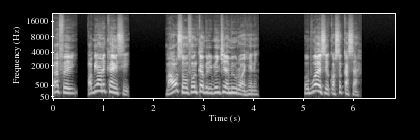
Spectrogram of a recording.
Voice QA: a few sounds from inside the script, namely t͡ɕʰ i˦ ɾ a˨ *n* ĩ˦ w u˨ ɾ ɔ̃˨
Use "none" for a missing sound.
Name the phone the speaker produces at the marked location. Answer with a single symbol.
m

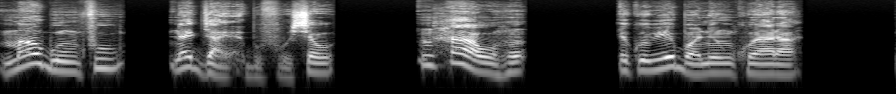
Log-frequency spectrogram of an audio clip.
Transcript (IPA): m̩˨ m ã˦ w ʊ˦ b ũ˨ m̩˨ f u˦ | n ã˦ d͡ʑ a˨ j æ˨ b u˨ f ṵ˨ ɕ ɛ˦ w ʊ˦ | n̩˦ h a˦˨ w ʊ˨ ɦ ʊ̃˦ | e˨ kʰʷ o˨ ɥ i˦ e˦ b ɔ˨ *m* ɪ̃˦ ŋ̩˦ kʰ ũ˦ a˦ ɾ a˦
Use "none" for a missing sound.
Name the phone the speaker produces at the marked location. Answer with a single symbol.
n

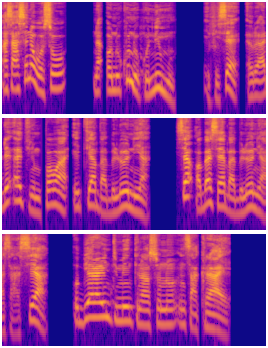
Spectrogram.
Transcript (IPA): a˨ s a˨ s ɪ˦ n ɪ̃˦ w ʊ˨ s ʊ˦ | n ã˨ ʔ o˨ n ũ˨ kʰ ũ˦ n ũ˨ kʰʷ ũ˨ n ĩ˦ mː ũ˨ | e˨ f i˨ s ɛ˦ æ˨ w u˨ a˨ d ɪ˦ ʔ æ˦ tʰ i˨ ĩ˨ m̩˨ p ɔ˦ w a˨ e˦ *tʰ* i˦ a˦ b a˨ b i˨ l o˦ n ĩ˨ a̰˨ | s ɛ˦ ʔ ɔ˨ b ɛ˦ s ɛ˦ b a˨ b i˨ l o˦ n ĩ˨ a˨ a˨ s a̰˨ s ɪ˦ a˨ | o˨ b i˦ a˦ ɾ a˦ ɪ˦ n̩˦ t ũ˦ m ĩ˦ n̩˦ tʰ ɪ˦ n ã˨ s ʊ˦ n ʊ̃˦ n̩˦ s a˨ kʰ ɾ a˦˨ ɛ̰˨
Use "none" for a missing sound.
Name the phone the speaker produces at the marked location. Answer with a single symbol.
tʰ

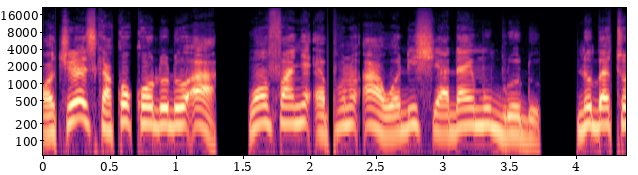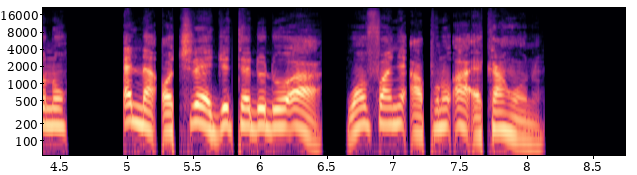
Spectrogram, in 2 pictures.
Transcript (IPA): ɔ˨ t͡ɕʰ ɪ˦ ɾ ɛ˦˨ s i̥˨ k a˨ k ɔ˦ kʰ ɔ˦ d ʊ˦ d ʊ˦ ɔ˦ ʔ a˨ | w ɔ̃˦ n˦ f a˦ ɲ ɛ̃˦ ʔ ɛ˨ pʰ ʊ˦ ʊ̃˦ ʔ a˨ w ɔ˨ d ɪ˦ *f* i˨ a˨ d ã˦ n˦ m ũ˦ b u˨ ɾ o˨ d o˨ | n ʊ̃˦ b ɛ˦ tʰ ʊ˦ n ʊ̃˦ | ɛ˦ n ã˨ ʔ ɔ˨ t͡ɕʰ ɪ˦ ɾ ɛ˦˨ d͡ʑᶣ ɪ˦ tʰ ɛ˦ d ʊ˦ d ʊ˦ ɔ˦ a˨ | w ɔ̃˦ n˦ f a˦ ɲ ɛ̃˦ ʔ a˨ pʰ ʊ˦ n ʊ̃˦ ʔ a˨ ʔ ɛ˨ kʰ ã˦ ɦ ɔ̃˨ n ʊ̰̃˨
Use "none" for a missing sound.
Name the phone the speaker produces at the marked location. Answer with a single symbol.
ɕ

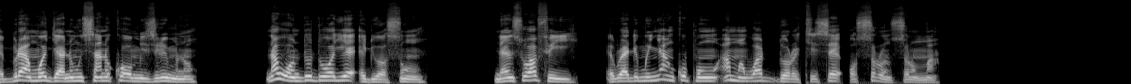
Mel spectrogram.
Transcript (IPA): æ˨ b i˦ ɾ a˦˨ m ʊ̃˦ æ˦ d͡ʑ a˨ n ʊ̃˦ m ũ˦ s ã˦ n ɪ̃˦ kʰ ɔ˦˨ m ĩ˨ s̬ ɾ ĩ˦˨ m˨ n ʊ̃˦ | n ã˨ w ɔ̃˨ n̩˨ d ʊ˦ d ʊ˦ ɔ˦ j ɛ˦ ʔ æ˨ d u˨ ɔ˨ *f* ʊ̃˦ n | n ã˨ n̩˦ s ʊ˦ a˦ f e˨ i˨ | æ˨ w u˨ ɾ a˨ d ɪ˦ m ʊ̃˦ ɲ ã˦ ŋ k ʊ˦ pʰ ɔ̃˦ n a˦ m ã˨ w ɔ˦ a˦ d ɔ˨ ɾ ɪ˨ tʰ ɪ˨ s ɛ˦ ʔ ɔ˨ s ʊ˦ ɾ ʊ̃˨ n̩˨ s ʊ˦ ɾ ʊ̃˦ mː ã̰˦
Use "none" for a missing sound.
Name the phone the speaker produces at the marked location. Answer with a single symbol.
s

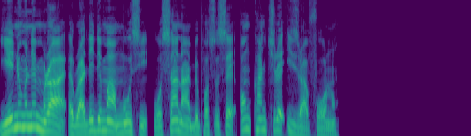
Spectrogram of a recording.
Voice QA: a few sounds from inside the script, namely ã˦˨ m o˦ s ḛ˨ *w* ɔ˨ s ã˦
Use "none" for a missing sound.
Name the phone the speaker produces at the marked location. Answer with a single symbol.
w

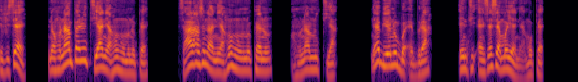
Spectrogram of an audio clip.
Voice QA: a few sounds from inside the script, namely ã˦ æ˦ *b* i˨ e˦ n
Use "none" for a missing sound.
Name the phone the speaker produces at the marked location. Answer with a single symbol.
b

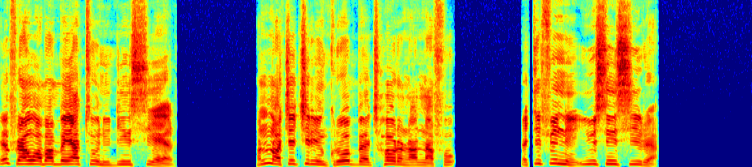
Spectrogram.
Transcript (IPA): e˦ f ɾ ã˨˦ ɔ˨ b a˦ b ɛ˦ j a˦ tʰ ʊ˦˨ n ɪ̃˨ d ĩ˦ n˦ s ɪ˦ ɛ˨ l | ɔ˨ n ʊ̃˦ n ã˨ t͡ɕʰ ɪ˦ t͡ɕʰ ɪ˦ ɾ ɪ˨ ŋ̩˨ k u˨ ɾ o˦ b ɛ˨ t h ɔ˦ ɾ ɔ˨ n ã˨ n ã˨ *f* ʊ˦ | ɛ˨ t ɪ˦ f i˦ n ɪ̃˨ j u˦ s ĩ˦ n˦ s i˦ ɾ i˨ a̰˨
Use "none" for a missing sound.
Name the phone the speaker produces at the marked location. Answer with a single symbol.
f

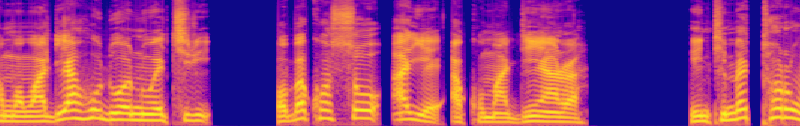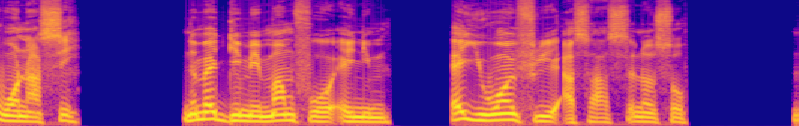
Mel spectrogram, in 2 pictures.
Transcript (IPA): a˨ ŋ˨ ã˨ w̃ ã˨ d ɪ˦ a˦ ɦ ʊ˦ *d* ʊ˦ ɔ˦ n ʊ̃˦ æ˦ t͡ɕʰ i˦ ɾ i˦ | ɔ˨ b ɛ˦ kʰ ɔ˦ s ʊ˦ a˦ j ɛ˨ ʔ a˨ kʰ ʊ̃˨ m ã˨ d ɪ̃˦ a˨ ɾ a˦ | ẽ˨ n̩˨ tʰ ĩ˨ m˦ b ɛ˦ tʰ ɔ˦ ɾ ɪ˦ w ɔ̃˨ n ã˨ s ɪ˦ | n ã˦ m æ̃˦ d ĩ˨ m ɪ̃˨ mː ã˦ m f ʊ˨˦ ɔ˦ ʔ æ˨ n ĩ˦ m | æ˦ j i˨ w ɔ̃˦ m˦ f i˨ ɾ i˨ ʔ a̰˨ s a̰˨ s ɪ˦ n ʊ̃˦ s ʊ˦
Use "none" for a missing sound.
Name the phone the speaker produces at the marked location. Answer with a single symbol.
d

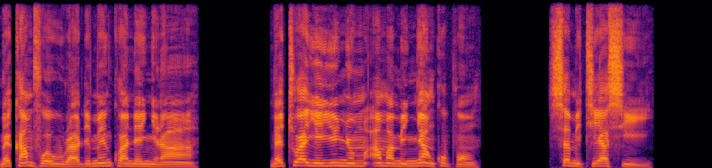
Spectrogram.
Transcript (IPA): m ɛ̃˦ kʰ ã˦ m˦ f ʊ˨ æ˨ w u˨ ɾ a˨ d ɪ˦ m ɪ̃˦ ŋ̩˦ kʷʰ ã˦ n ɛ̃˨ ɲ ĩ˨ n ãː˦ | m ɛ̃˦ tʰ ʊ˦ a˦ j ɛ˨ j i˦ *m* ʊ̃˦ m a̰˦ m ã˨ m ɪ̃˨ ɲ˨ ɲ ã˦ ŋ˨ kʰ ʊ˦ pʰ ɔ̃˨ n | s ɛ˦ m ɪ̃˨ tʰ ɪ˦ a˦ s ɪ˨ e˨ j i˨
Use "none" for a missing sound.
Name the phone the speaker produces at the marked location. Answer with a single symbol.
ɲ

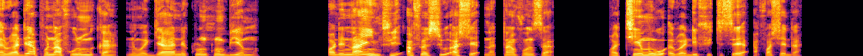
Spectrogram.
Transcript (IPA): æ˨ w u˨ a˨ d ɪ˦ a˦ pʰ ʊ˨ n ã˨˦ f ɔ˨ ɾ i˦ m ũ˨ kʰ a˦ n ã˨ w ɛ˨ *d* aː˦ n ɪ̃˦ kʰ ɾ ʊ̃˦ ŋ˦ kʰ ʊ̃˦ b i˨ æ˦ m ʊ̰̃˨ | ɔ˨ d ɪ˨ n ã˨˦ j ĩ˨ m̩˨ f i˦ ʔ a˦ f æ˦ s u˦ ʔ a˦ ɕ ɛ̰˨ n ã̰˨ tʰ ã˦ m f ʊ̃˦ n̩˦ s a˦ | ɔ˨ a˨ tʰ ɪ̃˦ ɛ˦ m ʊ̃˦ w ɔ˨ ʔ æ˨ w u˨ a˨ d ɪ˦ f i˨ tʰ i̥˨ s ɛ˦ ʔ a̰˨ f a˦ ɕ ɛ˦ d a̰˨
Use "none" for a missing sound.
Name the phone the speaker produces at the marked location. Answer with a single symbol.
d͡ʑ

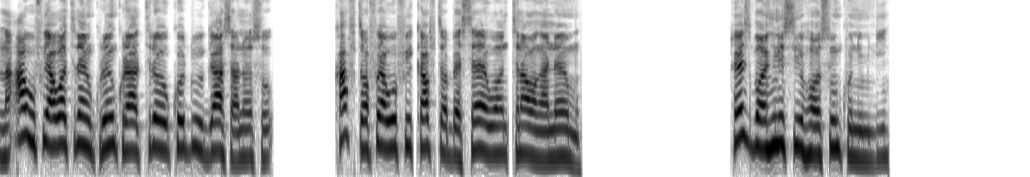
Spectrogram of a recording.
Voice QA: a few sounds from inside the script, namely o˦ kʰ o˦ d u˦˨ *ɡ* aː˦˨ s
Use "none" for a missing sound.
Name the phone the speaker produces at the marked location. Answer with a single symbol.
ɡ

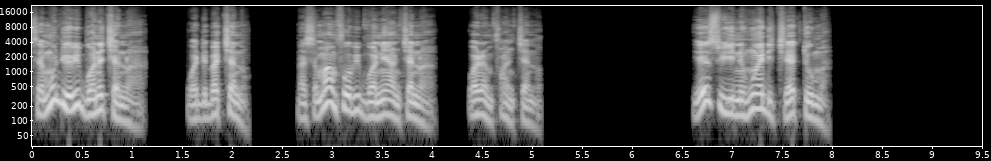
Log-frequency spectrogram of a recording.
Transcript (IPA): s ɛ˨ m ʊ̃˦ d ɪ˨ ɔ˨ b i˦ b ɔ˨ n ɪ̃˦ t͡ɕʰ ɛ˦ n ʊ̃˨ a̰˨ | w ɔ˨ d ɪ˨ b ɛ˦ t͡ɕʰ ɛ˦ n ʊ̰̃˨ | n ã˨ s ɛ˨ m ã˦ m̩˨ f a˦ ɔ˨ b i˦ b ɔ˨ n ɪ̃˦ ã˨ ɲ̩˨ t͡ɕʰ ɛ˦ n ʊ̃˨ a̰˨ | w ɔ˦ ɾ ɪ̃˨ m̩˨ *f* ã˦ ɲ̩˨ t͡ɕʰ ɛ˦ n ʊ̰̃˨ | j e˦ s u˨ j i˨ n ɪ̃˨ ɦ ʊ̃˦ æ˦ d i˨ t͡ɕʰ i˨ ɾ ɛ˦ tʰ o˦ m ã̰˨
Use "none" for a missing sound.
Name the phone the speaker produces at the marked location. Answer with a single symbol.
f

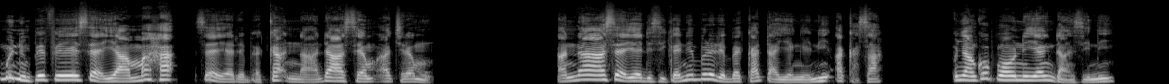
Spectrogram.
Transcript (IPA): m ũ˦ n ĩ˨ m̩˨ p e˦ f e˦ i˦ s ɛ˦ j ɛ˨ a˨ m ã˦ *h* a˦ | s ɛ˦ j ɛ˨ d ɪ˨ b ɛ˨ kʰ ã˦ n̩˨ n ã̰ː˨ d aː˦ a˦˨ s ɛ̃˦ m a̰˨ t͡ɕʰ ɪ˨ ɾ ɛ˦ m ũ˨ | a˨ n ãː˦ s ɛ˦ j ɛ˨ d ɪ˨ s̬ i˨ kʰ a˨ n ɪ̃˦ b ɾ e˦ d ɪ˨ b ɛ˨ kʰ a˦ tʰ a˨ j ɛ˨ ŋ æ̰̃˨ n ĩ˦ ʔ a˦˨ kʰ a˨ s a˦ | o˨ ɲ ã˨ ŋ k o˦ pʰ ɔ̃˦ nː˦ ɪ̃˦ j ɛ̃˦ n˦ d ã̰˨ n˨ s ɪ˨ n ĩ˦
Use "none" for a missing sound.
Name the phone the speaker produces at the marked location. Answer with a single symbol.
h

